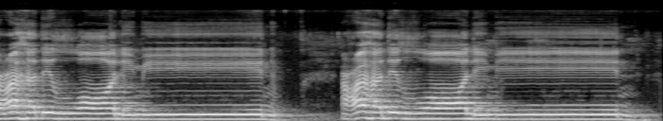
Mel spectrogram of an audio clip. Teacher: عین حمزہ نہیں پڑھنا، عین کو اپنے مخرج سے ادا کرنا ہے. اس کے بعد ہا، ہا سینے سے نکلتی ہے، اس کو اپنے مخرج سے ادا کرنا ہے.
